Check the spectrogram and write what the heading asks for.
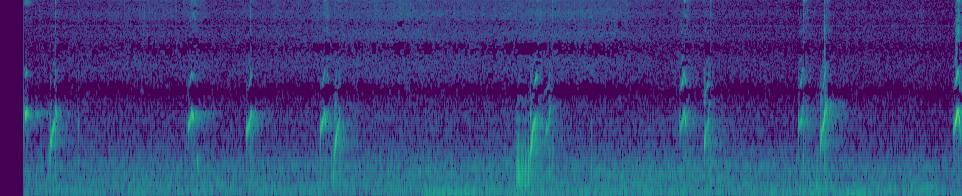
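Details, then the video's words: Lhasa Apso puppy having a nightmare gives short, high, muffled yelps and whimpers in scattered bursts every one to two seconds, with a brief rustle in the middle and quiet room hiss. "Bebe lhasa apso com pesadelo"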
